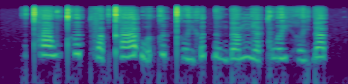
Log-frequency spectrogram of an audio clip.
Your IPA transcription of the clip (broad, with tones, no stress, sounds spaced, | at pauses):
t̪ʰ a˧ w t̪ʰ ə˦˥ t̚ f a˨˩ k̚ t̪ʰ aː˨˦ ʔ ṵ˧˥ ə̯ k ə˦˥ t̚ t̪ʰ ə̤˨˩ j ʔ ə˦˥ t̚ ɗ ə̤˨˩ n ɗ a˨˦ m ɲ a˨˩ t̚ k w ə˧ j h ə̤˨˩ j ɗ a˦˥ k̚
